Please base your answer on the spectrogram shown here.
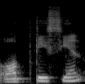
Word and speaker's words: optician: तो इसका उच्चारण देखो कौन सा? सीटी वाला सा हो रहा है। क्या हो रहा है? सीटी वाला सा। तो ऑप्टिशियन, ऑप्टिशियन मीन्स होता है प्रकाश विज्ञान शास्त्री।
